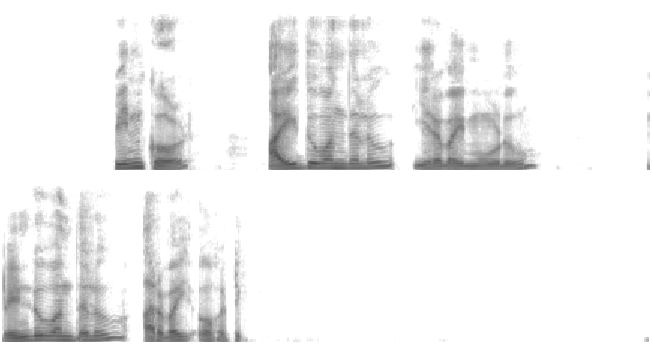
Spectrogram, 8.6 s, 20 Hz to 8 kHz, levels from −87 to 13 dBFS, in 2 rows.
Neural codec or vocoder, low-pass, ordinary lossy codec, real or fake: codec, 16 kHz in and 24 kHz out, 2.2 kbps, FireRedTTS-2 codec; 7.2 kHz; AAC, 48 kbps; fake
